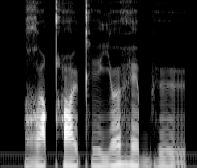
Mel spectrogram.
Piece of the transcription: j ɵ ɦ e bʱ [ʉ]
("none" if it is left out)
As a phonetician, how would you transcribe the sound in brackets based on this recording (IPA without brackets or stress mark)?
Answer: ʉ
